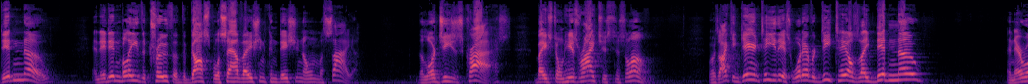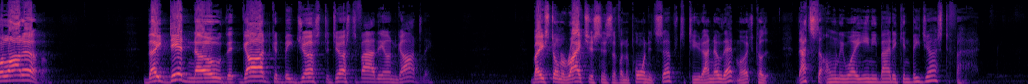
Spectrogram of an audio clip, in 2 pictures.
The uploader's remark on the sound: It was taught in the adult Bible class at Grace Baptist church of Ruston Louisiana.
